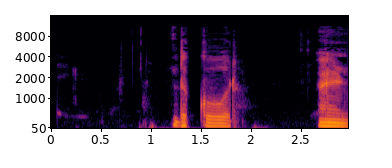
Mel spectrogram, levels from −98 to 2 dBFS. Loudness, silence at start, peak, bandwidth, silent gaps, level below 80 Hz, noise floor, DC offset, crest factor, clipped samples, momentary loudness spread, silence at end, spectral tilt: -29 LUFS; 1.2 s; -10 dBFS; 10 kHz; none; -52 dBFS; -76 dBFS; under 0.1%; 22 dB; under 0.1%; 11 LU; 0 s; -7.5 dB/octave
